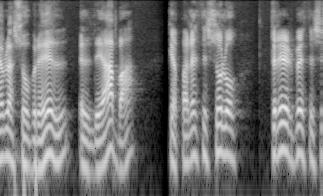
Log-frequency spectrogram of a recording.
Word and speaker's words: Abba: se dirige al padre Abba es una voz aramea y efectivamente como os he dicho parece solo tres veces pero ahí en esa expresión de ABBA con ese acento en la última a dicen los especialistas Joaquín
